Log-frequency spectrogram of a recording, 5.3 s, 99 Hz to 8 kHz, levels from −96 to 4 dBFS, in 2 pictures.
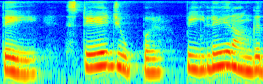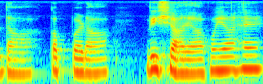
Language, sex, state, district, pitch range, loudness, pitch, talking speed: Punjabi, female, Punjab, Kapurthala, 180-220 Hz, -17 LUFS, 200 Hz, 225 wpm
